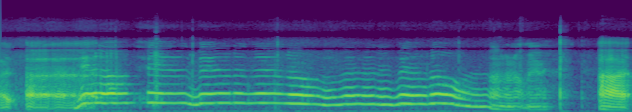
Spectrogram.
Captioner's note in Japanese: 鼻歌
